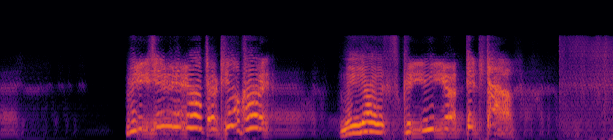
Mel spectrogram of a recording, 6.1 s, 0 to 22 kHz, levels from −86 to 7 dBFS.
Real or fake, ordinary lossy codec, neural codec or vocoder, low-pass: fake; none; codec, 16 kHz, 0.5 kbps, FreqCodec, smaller model; none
